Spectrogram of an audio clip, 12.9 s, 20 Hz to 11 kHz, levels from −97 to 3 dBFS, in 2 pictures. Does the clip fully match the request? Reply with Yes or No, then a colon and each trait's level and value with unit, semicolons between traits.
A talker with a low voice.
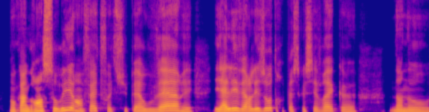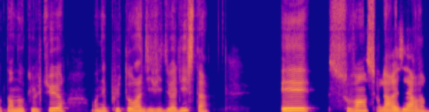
No: medium, 180 Hz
